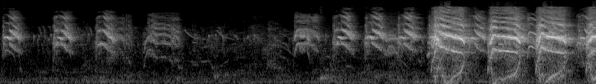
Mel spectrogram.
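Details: Rose-ringed parakeet calling to stimulate other parakeets to sing and mate: harsh, downslurred squawks repeated about twice a second, softer at first, then louder and more piercing toward the end.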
